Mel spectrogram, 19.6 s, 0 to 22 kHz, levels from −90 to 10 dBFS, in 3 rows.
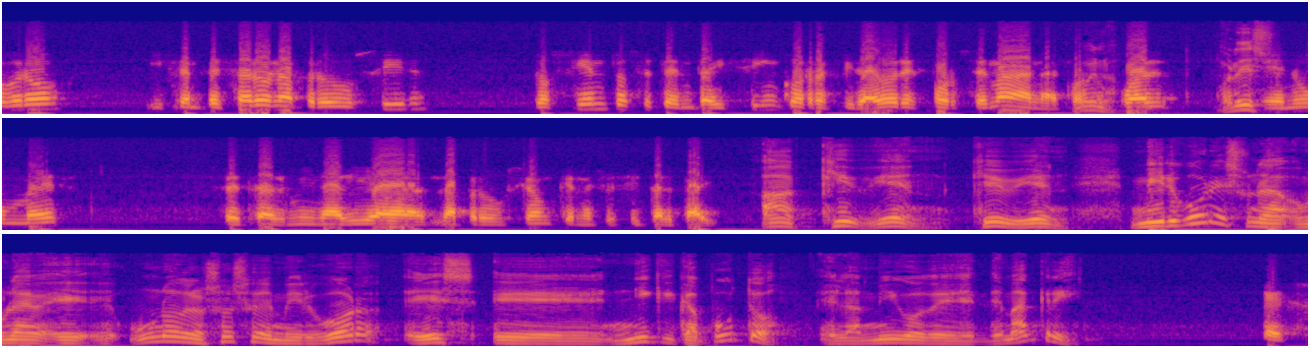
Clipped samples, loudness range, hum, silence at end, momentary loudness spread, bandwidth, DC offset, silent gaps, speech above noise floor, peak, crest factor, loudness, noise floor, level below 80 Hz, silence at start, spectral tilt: under 0.1%; 6 LU; none; 0 s; 11 LU; 11 kHz; under 0.1%; none; 39 dB; -8 dBFS; 12 dB; -20 LUFS; -59 dBFS; -48 dBFS; 0 s; -5 dB/octave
